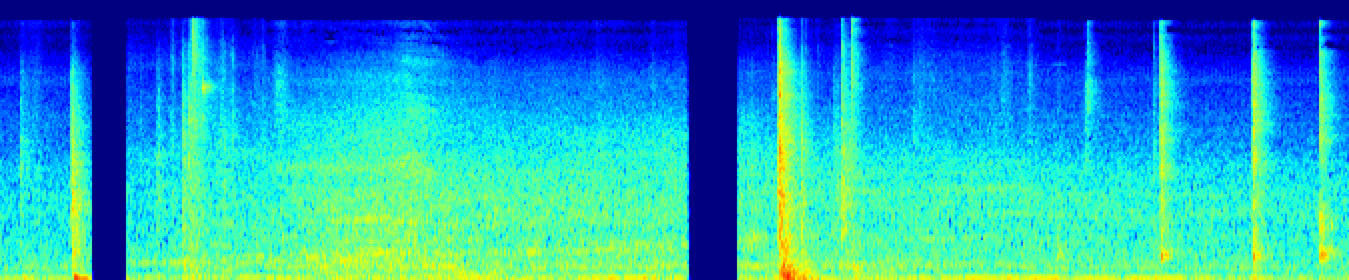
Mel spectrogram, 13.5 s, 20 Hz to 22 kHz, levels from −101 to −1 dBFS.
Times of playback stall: 0.91-1.28, 6.86-7.38

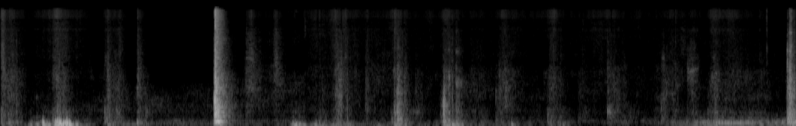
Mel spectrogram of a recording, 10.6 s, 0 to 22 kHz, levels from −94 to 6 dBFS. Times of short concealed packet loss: 7.11-7.15, 7.57-7.77, 8.13-8.17

